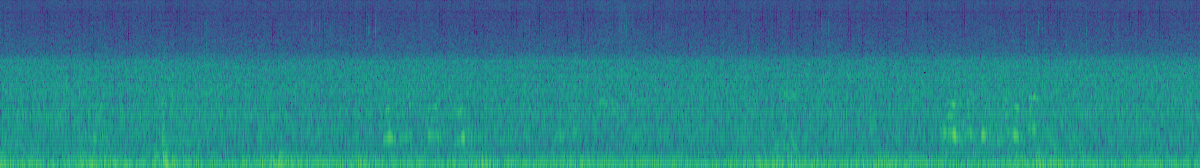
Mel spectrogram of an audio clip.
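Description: A vehicle engine running steadily as a low rumble in floodwater, under a continuous rushing noise. Faint shouts of men are heard about four seconds in and again near the end.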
